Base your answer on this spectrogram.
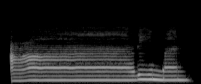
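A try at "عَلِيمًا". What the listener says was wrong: Salah, panjang pendeknya salah. Aliman.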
